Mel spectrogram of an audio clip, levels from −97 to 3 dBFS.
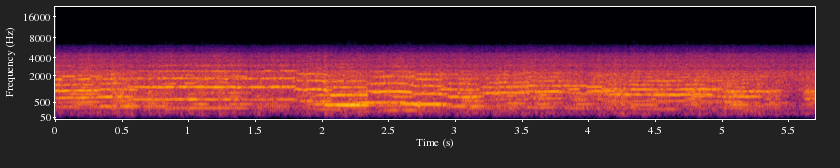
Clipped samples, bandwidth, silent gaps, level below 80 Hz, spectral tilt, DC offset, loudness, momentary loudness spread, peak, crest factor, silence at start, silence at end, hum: under 0.1%; 6.2 kHz; none; -86 dBFS; -5 dB/octave; under 0.1%; -20 LUFS; 5 LU; -6 dBFS; 14 dB; 0 s; 0 s; none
